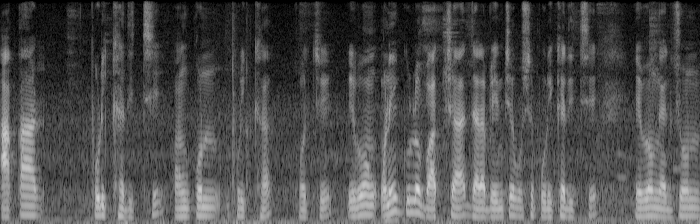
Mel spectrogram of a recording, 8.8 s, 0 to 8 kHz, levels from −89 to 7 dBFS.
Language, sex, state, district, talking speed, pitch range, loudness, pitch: Bengali, male, West Bengal, North 24 Parganas, 125 wpm, 100-120 Hz, -22 LUFS, 110 Hz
